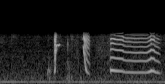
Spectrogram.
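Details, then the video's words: Komondor puppies four weeks old, from a Czech kennel litter, give two short sharp yelps followed by a longer harmonic whine that holds steady and then rises and falls at its end, over a steady low hum. "Komondor puppies 4 weeks old"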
